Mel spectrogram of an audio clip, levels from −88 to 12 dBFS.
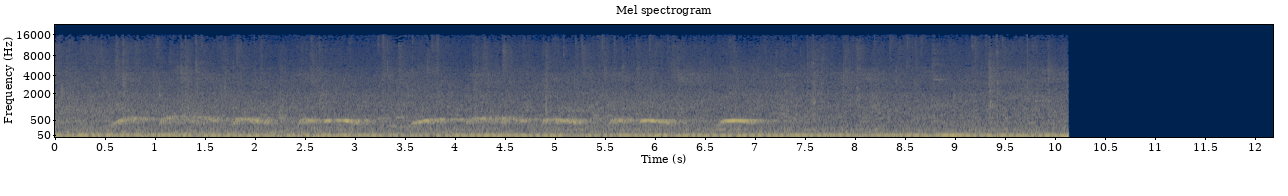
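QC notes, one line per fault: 10.13 s to end: audio dropout to silence. The sound cuts off mid-flow and never returns. From 10.13 s onward there is pure silence, with no room tone or background left. That points to the input being lost while writing continued. A disconnected device, a failed link or a stray mute is the likely cause. Whatever sound occurred in the last 2.05 s is gone and cannot be recovered from this file.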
